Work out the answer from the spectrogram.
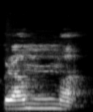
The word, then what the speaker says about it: Brahma: shawnaka section says that her should be pronounced as a chest sound so brahma okay so brahm who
